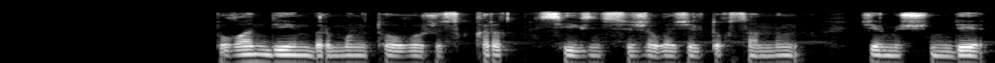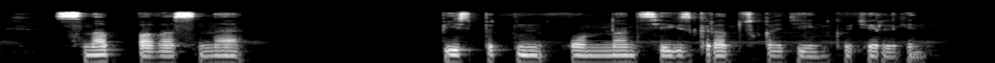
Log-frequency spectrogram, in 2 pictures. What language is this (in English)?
Kazakh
